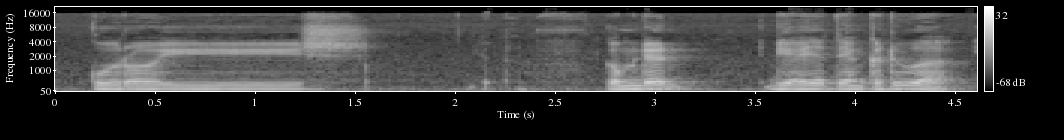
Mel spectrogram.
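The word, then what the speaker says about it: قريش: bi'ih bi'ih dan Laila dan Quraisy itu adalah mad layyin Ya dibaca panjang habis Aduh harokat bisa empat harakat atau 6 harakat cara membacanya adalah dengan santai yaitu Quraisy jangan Quraisy atau quroisy itu gak boleh jadi santai saja Quraisy kemudian dia ayat yang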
